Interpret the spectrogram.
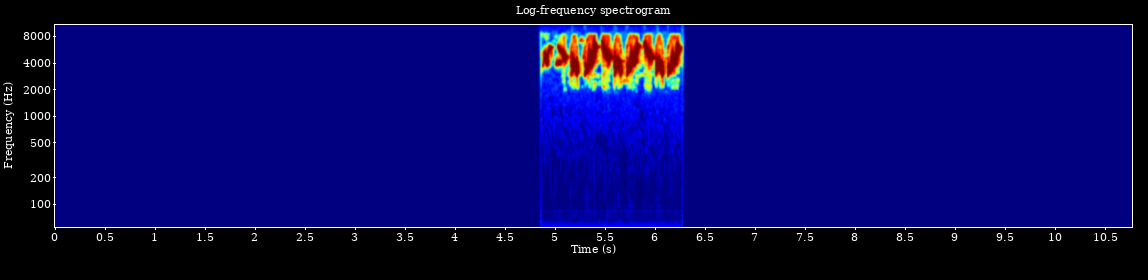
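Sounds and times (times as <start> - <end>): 
common yellowthroat singing: 4.9 - 6.3.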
